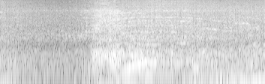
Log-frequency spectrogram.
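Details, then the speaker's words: Honda Beat FI (ACG starter) scooter, no fault code, smooth at idle but stutters and surges when throttle opens from idle, riding like it's running out of fuel; traced to faulty throttle position sensor (TPS). "grejet gerejet grejet seperti itu ya. Jadi saat saat ditumpaki atau saat ditunggangi dia tidak nyaman karena jalannya seperti ee mau habis bensin lah ya."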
